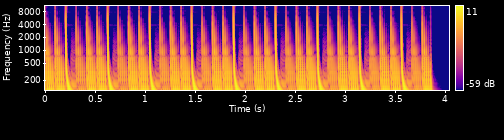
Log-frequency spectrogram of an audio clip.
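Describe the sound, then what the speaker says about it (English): Late-2019 psytrance kick and rolling bassline, a loud steady four-on-the-floor pulse of about nine punchy kicks with bass notes filling the gaps between them, running alone for nearly four seconds before stopping. "So let's just have a listen to the first kick and bass."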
